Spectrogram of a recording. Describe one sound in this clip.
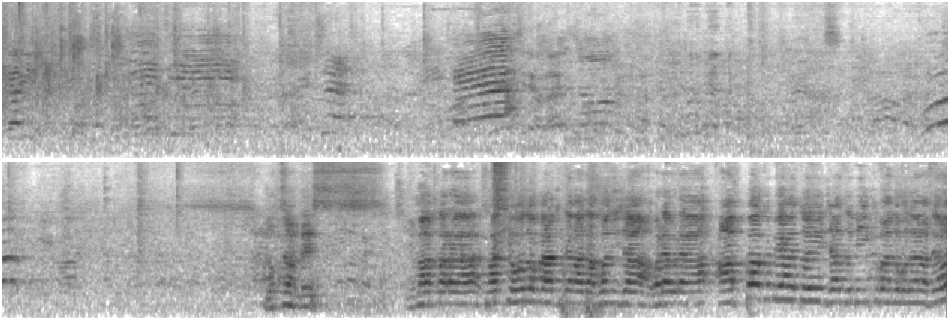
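A jazz band plays softly.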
